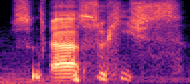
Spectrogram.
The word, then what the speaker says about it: Suhis: How do you say her name? Suhis. Suhis? Yeah.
